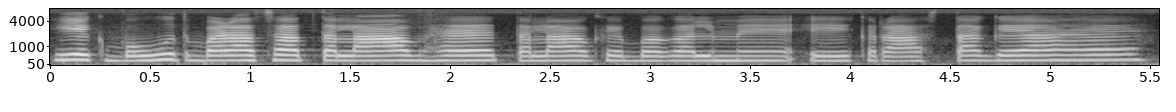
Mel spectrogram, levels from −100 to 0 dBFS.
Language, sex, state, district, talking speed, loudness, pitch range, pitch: Hindi, female, Jharkhand, Palamu, 150 wpm, -16 LUFS, 250-265 Hz, 260 Hz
